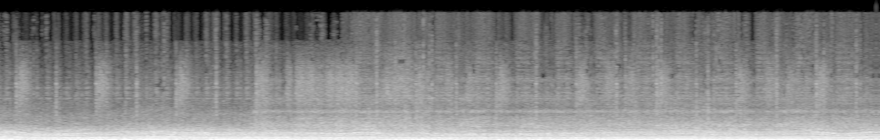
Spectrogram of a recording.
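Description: A monster truck engine in TNN Motorsports Hardcore TR drones steadily with wavering pitch as the throttle rises and falls, a continuous rough roar without pauses.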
